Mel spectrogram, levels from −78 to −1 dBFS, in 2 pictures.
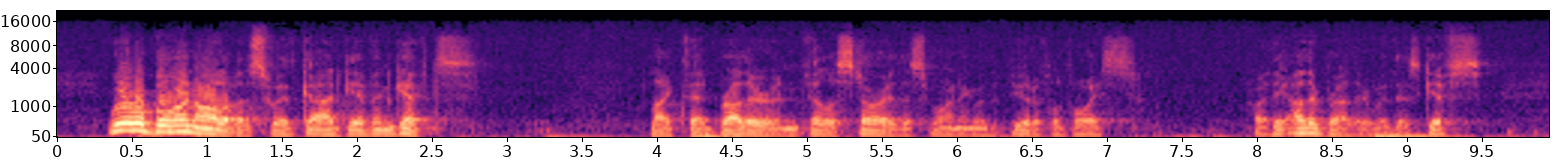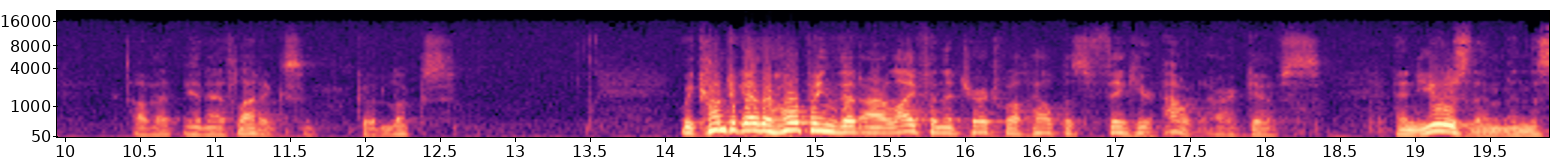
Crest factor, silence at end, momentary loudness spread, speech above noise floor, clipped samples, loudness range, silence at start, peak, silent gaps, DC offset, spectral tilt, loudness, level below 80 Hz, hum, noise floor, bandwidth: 14 dB; 0 s; 19 LU; 29 dB; 0.2%; 12 LU; 0.35 s; 0 dBFS; none; under 0.1%; -6 dB/octave; -13 LUFS; -30 dBFS; none; -41 dBFS; 16.5 kHz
